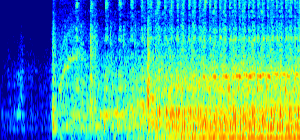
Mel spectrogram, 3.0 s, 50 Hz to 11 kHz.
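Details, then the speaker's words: Honda 2000 generator that would not run, being tested after repair on a boat at anchor; it has a cold-climate heater in the oil breather vent line to the carburetor. It cranks with uneven catches and stumbles, flooding, before picking up into a steady run. "Ah, it's flooding."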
